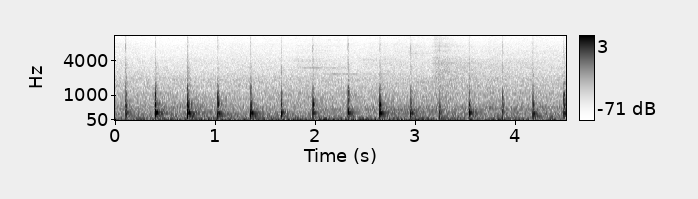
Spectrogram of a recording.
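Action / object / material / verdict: tap / polycarbonate car headlight lens / polycarbonate / none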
